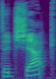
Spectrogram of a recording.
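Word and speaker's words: Dzsudzsák: to have to be, is it Dudshak? Is that how you pronounce it? Yeah. Okay, I got that. I didn't want to mess that up. It's good you pronounce that right, because we don't want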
